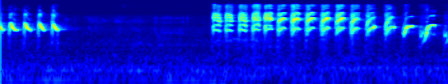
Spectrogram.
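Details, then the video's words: Greater green leafbird, a short burst of three loud whistled notes, a pause of about a second and a half, then a long dense run of sharp, chattering double notes sliding into downward-swooping whistles. "Relaksasi pembangkit emosi cucak hijau"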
